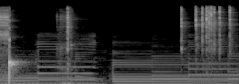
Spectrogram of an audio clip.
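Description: Intro music for an animated title sequence, with a sharp pop sound effect right at the start, a short low thud about half a second later, then sustained notes after a brief drop near one second, with a few clicks near the end.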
